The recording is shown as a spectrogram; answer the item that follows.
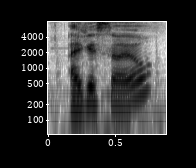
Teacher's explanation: For the polite informal style, you just need to raise the intonation at the end.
